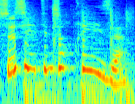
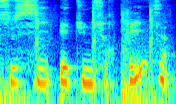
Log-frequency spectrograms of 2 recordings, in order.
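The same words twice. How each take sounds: First: It is said as an excited exclamation. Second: It is said as a plain statement.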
